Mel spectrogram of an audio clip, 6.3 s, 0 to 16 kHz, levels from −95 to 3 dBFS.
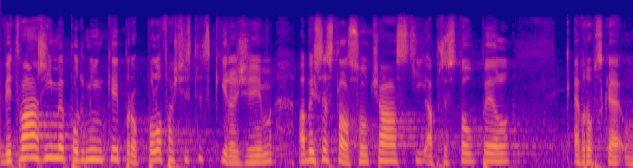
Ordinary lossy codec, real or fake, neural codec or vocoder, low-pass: Opus, 64 kbps; real; none; 10.8 kHz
